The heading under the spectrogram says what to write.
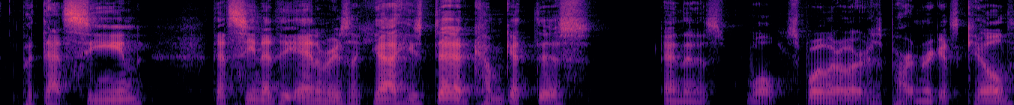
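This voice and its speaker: This speaker has an American accent and a plain, everyday voice. The pace is fairly quick. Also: man, medium pitch for a man, ordinary pitch variation. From US. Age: 30s. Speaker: student. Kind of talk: casual chat.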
